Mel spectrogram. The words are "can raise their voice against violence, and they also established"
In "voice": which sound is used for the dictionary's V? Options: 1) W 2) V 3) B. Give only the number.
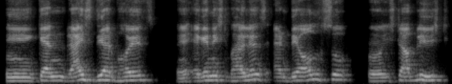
3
